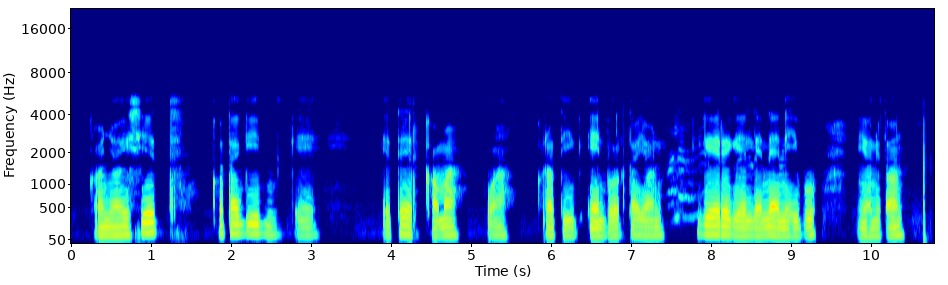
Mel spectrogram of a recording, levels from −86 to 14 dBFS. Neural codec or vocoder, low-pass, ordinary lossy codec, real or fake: none; 5.4 kHz; none; real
